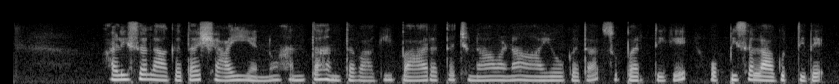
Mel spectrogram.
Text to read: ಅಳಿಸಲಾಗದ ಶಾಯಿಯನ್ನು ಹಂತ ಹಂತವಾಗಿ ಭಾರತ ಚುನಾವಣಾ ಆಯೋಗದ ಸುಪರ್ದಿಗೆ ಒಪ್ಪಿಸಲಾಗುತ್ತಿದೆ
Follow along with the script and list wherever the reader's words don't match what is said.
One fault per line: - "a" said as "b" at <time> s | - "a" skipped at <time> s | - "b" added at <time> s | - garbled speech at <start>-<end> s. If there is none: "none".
none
